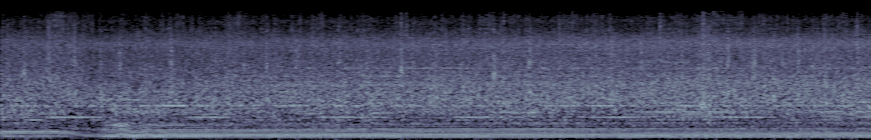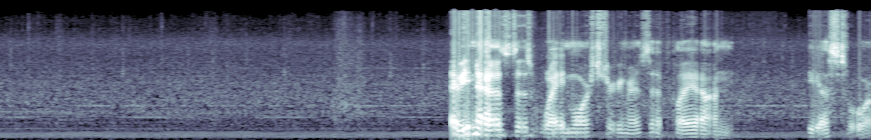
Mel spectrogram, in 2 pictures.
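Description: A quad bike engine hums steadily while riding over a dirt track.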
